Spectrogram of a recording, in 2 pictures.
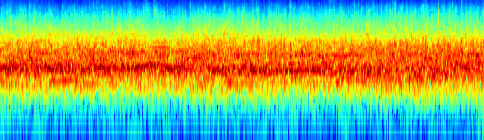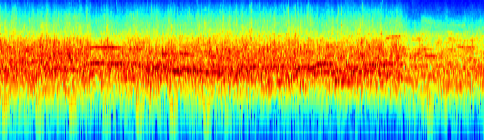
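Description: Football stadium crowd applauding and cheering a home goal, a steady wash of clapping and many voices that eases off slightly near the end.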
